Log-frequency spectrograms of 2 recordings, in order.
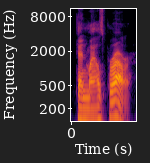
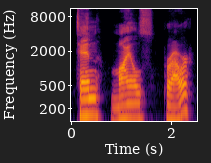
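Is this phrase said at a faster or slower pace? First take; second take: faster; slower. First: The phrase is said at a faster pace. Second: The phrase is said at a slower pace.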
